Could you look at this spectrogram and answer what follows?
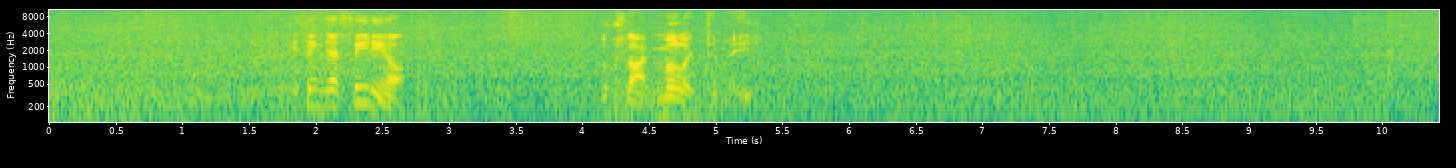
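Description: Waves on a beach shore wash in as a steady broadband roar that runs the whole time, with two short bursts of talk over it.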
